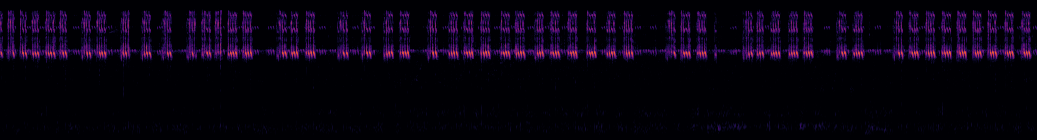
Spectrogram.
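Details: Grasshoppers in a flowery meadow: loud, nearly continuous rasping chirps, each a quick burst of dry scratchy pulses repeated several times a second, with only brief gaps.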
